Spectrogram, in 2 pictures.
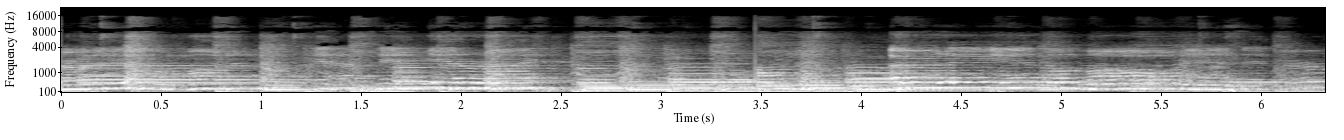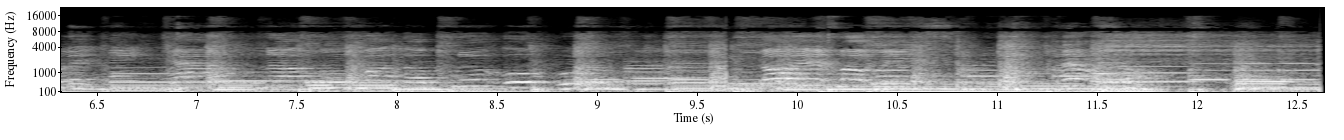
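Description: A band playing a blues-rock song: guitar and bass with a singing voice over a steady beat.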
